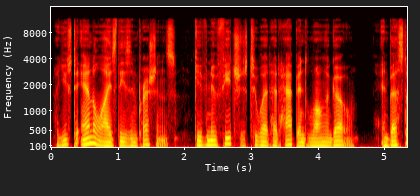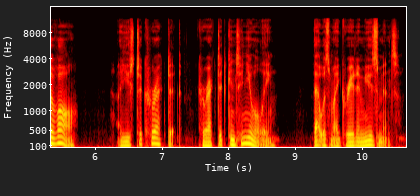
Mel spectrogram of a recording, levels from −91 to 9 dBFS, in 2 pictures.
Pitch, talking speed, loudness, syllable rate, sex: 110 Hz, 180 wpm, -21 LUFS, 6.2 syllables/s, male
